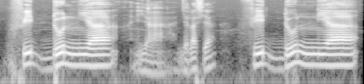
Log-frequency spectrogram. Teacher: cara membacaannya pun itu tidak dengung, melainkan seperti suara izhar, yakni dibaca jelas. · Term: izhar wajib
